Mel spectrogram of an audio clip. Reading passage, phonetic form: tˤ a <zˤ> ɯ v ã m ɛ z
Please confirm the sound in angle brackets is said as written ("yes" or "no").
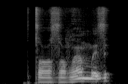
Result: yes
